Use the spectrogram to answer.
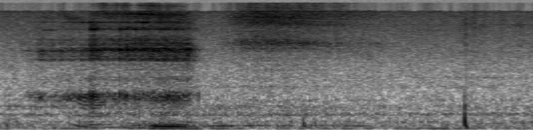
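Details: Brother asleep: a low, rumbling snore on breathing in, then quieter breathing, with room noise throughout; snoring.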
